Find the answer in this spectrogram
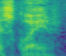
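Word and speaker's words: Esquire: Es un nombre muy difícil, se pronuncia Squire.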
